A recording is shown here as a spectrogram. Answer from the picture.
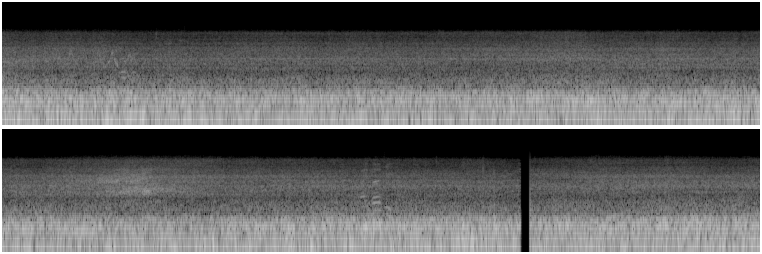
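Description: Steady low rumble of road and engine noise inside a moving car's cabin at highway speed. The sound cuts out for an instant near the end.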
